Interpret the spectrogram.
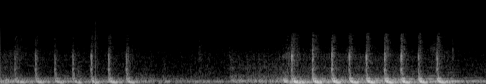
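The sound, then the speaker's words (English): A man knocks on the wooden door of a ship's cabin in two rounds of firm, evenly spaced knocking, a short burst of about seven raps, a pause, then a longer series of about ten. “I wait a short distance away while he knocks on the door.”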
